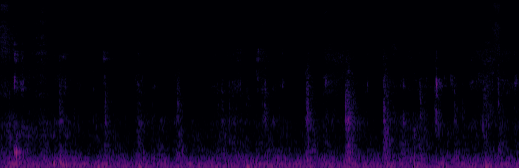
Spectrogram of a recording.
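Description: Faint chewing of a fried chicken nugget: soft, irregular mouth clicks and crunches over a low steady hum.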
